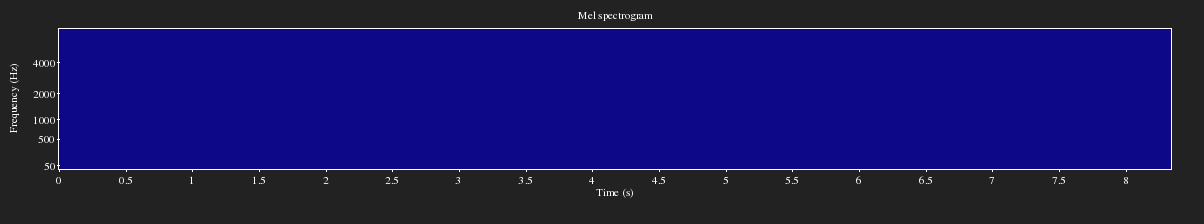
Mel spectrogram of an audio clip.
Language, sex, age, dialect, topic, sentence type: Telugu, male, 18-24, Central/Coastal, banking, statement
